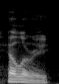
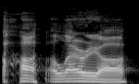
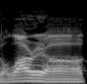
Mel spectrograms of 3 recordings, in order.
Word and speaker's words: Hilaria: name wrong it's not Hillary it's it's Hilaria it's not Hillary it's olario come on Dr culture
